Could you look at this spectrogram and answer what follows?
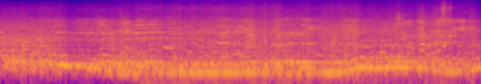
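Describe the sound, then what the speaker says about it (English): A red Lamborghini Aventador SV with a race exhaust revs nearby. Its loud engine rises and falls in pitch against crowd chatter, and people talk over it. "We got some revs."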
